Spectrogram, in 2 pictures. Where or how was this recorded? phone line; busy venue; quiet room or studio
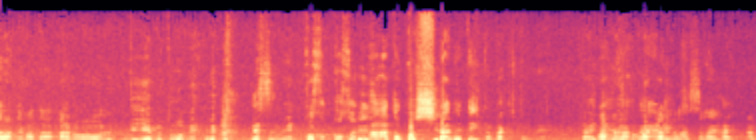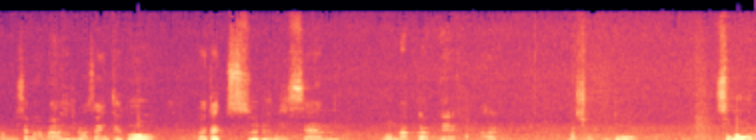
busy venue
